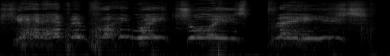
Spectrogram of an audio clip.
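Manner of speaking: mock tantrum, very high, slow and drawn-out. Reading a quote aloud: Chris Chan throwing a tantrum. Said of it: "Chris throwing a tantrum".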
